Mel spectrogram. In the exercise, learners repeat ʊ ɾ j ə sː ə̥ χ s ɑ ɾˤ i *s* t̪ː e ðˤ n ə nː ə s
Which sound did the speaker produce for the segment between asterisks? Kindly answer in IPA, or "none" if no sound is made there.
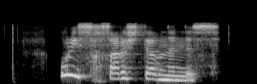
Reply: ʃ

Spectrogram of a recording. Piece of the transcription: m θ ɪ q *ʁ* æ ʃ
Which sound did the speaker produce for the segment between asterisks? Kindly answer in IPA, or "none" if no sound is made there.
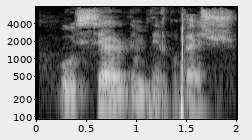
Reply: v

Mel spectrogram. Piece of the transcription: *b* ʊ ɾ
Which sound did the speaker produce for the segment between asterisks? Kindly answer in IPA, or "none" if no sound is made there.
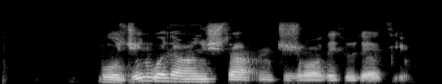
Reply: b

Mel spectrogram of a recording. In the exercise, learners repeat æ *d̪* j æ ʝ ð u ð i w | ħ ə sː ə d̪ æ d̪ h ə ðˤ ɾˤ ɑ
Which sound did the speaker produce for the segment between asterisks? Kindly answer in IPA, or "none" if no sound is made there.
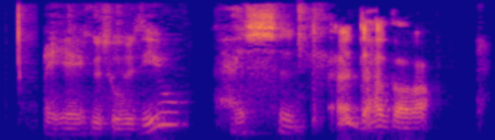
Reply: none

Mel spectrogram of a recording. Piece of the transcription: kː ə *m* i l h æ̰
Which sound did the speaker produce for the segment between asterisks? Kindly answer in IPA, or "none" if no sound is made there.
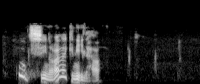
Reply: n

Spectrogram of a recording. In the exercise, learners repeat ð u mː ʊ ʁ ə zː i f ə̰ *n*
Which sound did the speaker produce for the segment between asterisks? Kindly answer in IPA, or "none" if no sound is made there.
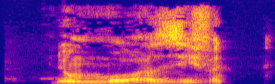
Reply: n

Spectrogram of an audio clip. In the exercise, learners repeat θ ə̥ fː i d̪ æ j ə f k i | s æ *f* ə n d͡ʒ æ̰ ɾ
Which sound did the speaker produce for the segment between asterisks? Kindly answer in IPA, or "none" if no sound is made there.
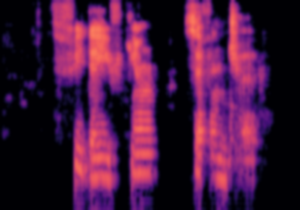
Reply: f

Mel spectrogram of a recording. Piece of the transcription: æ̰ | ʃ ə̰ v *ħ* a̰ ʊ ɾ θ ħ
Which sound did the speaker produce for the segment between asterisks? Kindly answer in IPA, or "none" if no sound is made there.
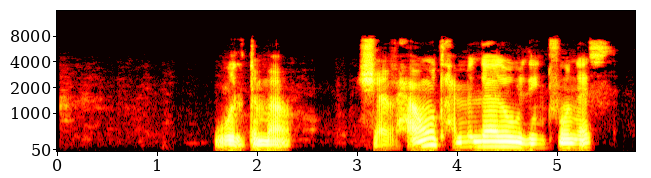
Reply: ħ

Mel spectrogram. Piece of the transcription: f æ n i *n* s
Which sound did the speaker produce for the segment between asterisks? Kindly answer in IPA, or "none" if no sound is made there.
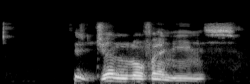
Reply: n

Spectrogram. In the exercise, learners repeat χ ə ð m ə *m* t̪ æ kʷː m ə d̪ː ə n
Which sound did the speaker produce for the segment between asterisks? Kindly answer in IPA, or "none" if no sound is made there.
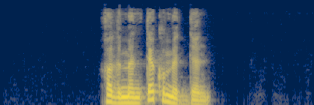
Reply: n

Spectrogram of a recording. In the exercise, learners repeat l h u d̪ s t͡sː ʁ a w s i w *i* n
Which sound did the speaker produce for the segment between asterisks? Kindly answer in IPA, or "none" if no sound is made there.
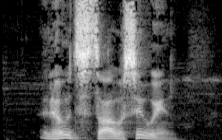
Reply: i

